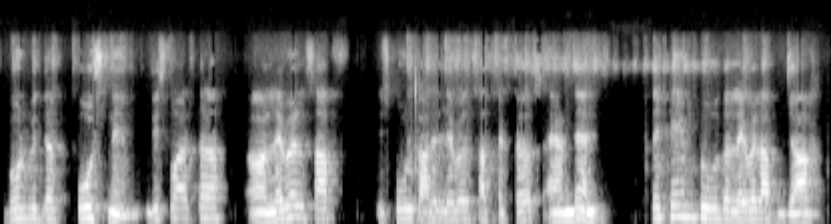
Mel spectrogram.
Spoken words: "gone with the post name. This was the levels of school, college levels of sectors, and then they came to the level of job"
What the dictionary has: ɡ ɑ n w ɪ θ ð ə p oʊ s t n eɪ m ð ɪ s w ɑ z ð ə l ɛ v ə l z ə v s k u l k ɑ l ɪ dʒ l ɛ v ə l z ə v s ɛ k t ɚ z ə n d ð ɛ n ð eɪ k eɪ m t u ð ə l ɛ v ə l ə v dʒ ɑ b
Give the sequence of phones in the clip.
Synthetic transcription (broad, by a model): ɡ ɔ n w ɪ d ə f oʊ s t n eɪ m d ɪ s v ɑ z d ə l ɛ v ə l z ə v s k u l k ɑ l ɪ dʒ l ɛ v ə l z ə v s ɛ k t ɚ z ə n d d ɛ n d eɪ k eɪ m t u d ə l ɛ v ə l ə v dʒ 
